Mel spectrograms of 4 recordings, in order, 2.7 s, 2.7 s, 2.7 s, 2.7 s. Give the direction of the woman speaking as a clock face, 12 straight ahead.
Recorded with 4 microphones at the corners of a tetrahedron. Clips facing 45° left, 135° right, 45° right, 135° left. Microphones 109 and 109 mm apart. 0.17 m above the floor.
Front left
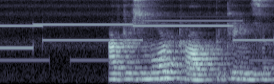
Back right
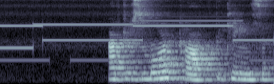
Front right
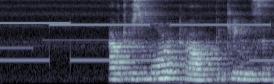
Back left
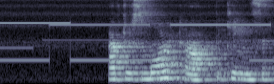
7 o'clock.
